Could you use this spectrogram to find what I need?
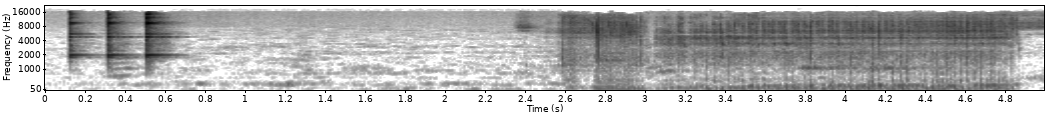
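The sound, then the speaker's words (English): Three quick, bright clinks of a mug, a brief quiet pause, then a steady, noisy slurp as someone sips hot cafecito (coffee) from a mug, lasting a couple of seconds with no talking. “And join me in this sip of cafecito.”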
